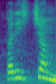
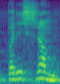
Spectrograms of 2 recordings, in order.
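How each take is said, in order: First: परिश्रम said as parishcham; wrong consonant. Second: Said in the usual way. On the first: Shown as a demonstration. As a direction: drop the r after sh in परिश्रम. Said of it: "नहीं". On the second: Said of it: "नहीं, परिश्रम".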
